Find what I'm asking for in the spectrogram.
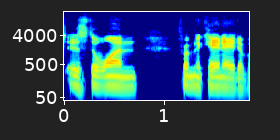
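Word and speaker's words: Knative: Is it K-Nave? How do you pronounce that? – I thought that? – It was K-Native, no? – K-Native? Yeah, K-Native. The K-Native book author.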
